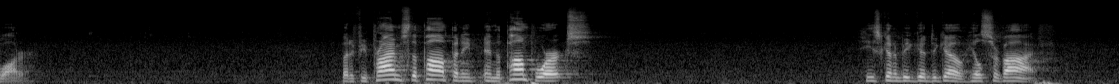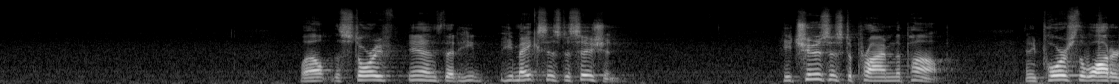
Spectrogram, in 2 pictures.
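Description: A middle-aged man speaks calmly through a microphone in a large echoing hall, with pauses between phrases.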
